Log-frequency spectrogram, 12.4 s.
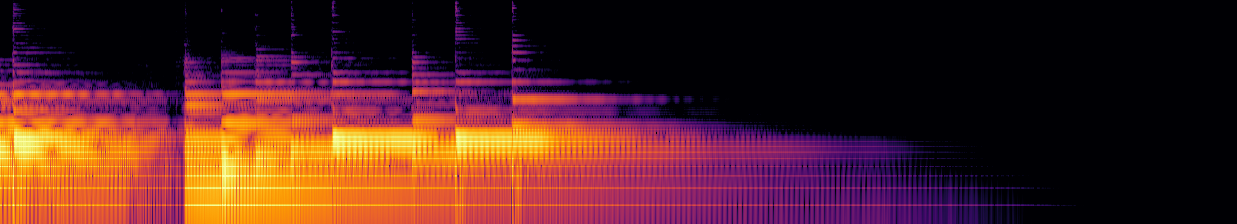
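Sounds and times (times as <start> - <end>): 
melancholic guitar piece: 0.0 - 8.5.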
